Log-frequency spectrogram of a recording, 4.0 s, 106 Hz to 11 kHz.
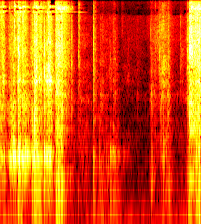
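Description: Spent 7.62x39 brass rifle cartridge cases clinking and rattling against each other as a hand stirs through them, with a dull knock about a second in. After a short lull, a loud burst of clattering brass near the end as the hand digs into a bucket of cases.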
